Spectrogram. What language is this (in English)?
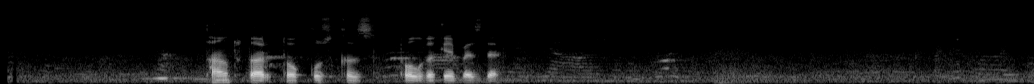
Uyghur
